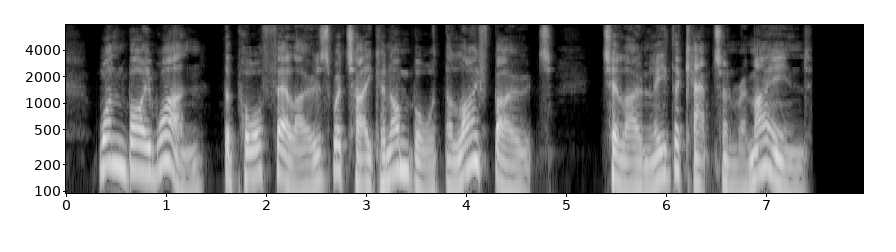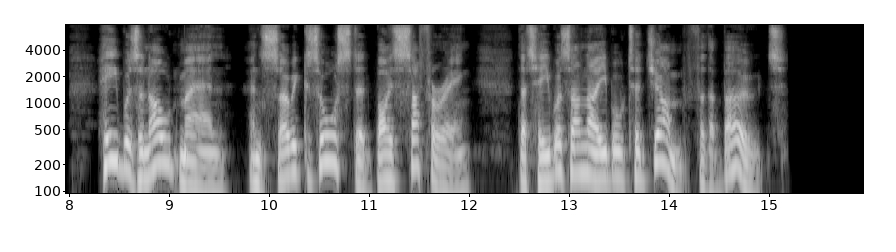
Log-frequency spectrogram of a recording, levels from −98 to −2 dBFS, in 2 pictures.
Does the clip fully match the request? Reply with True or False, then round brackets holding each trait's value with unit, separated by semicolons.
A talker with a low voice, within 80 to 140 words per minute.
True (125 Hz; 135 wpm)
